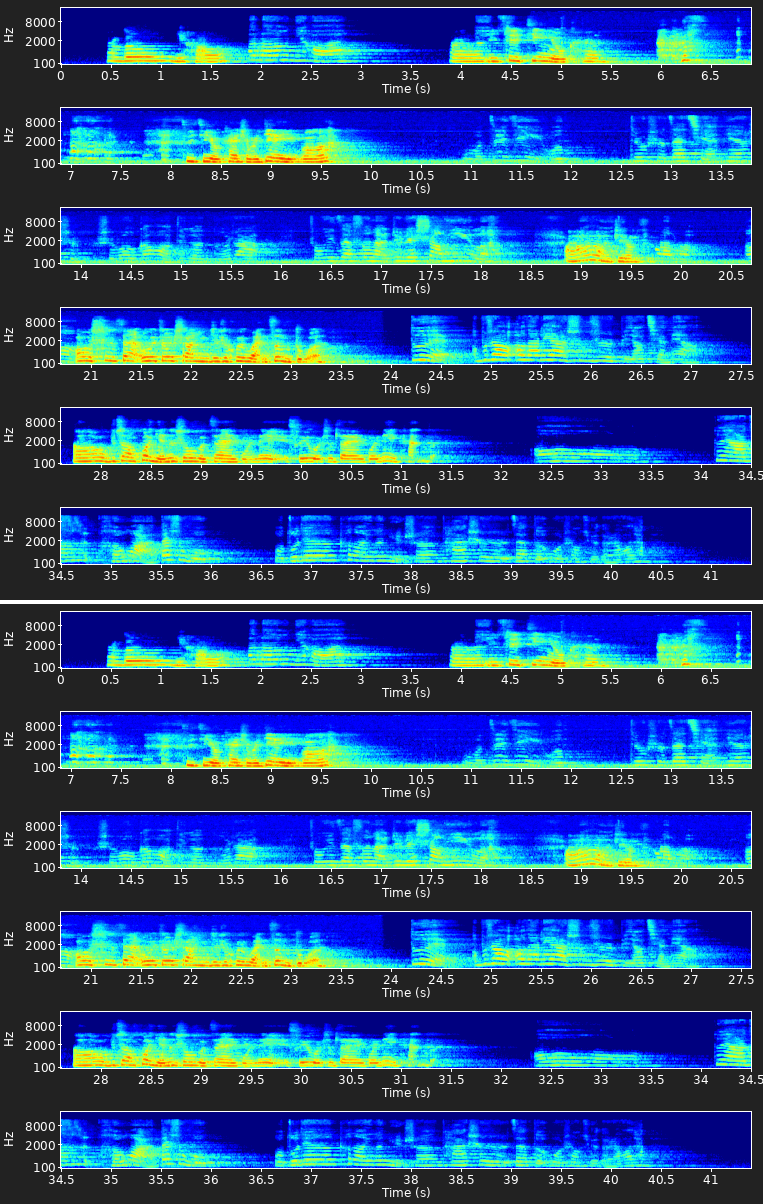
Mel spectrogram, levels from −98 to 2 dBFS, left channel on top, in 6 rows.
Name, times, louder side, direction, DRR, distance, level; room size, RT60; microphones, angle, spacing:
voice 1, 0.5-1.7 3.9-5.5 6.0-6.3 7.9-9.8 18.8-19.6 20.9-23.4 27.7-31.4, left 1 dB, 20° left, 3 dB, 0.7 m, -23 dB
voice 2, 1.9-3.0 4.1-5.4 6.2-6.5 7.0-8.2 10.9-12.0 12.6-15.9 16.3-19.5 19.7-20.2 20.6-21.0 24.2-27.1 32.3-33.5 34.1-36.1 36.6-40.3, left 1 dB, ahead, 3 dB, 1.7 m, -40 dB
sound 1, 4.7-23.9, equal, 45° right, 3.2 m, -46 dB
28.5 x 23.5 x 6.7 m, 1.4 s
head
